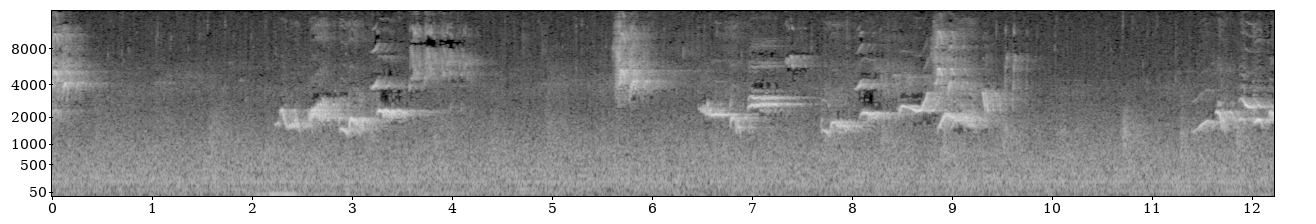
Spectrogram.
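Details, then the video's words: Lively forest chorus of chirps and whistles arriving in several clusters over twelve seconds, the notes varied in pitch and often stacked, with a quiet hiss between the bursts. "Пение птиц в лесу"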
